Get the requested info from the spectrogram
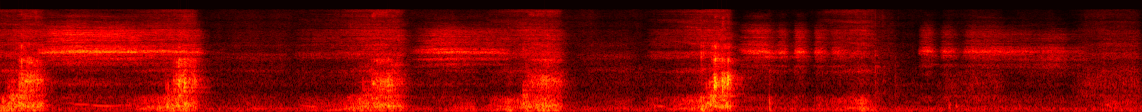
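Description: A dog in a seizure breathing in loud, rasping, snore-like breaths, several in a row a second or two apart, growing quieter and choppier over the last few seconds.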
